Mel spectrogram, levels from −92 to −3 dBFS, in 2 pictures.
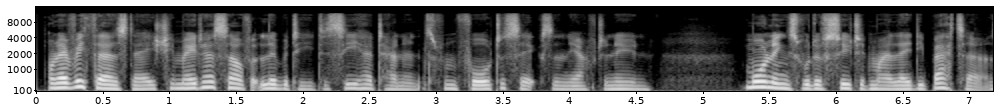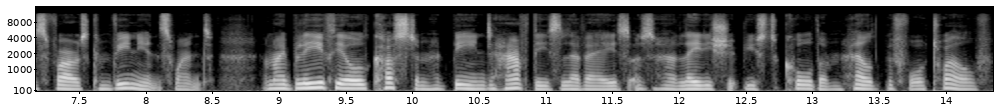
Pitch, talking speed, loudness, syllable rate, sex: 165 Hz, 220 wpm, -21 LUFS, 5.8 syllables/s, female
